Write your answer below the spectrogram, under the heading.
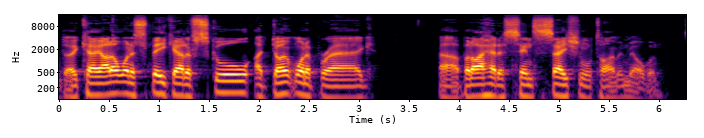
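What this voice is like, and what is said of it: Voice sounds unwell. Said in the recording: “forgive my voice. I'm a little bit under the weather.”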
